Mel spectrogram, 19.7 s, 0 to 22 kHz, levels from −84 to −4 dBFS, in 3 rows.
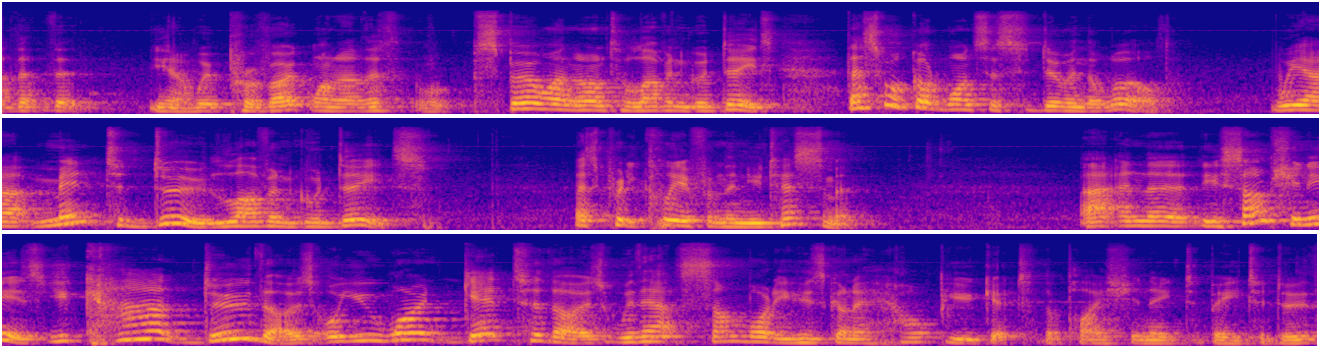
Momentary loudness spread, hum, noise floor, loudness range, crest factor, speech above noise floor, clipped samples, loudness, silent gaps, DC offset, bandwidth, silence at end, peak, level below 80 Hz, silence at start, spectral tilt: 9 LU; none; -51 dBFS; 3 LU; 20 dB; 29 dB; under 0.1%; -23 LUFS; none; under 0.1%; 16 kHz; 0 s; -4 dBFS; -64 dBFS; 0 s; -5.5 dB/octave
